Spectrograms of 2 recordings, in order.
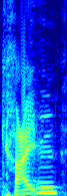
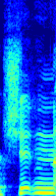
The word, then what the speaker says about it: chitin: craft within Brimstone Sands it is called chitin chitin or chitten I'm not sure how to pronounce it we're going to go with chitin because I think that's the correct pronunciation if I'm wrong I'm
